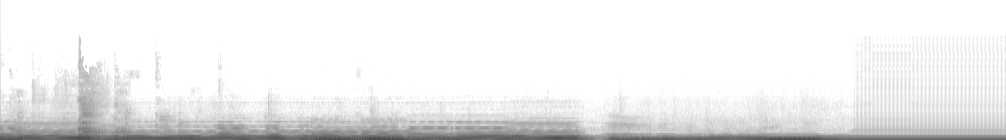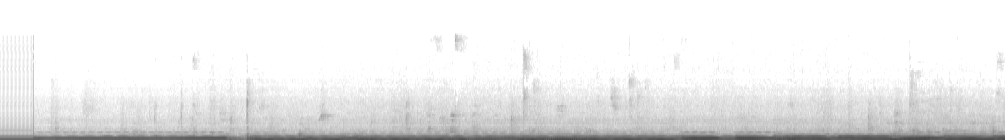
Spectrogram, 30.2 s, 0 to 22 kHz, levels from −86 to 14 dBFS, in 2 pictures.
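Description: From 12.82 to 15.59 s, a system hang loop replays one 20 ms slice of audio about 140 times, giving a steady 50 Hz buzz. The waveform shows identical repeating cells, and the spectrogram shows flat horizontal lines at multiples of 50 Hz.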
